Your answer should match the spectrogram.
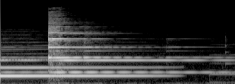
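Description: A bell struck once about half a second in, ringing out over a long held horn-like tone; both fade away, the held tone stopping near the end.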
